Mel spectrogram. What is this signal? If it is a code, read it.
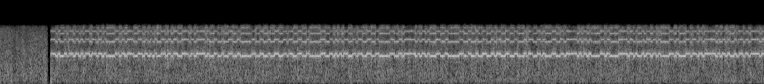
Two-tone teleprinter signal, about 170 Hz shift.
